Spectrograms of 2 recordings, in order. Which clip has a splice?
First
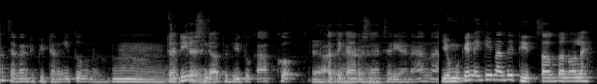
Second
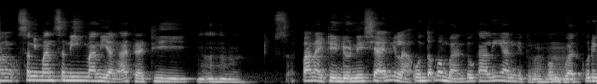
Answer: first; 1 cut; at 4.3 s

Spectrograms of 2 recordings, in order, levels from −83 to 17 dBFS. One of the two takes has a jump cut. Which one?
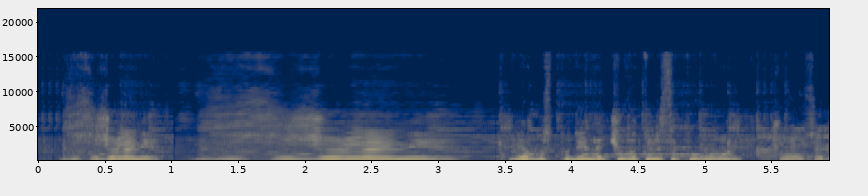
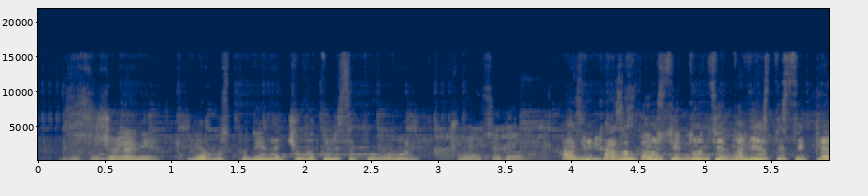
second; 2 cuts; at 1.0 s, 3.8 s

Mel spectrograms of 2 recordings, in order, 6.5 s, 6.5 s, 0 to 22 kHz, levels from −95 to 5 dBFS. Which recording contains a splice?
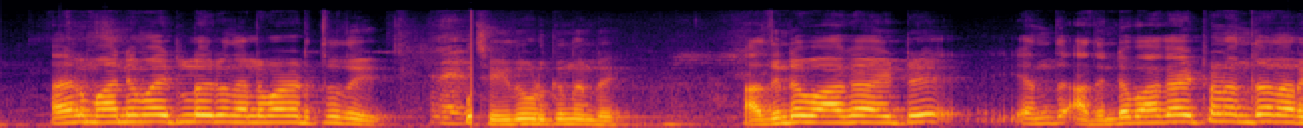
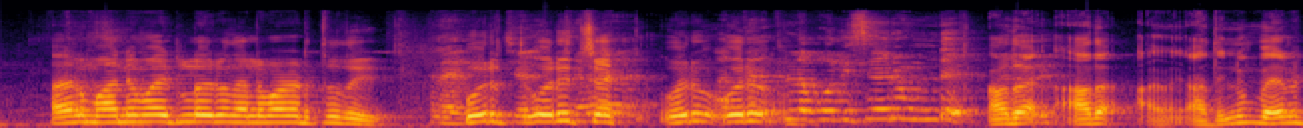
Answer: first; 1 cut; at 2.4 s

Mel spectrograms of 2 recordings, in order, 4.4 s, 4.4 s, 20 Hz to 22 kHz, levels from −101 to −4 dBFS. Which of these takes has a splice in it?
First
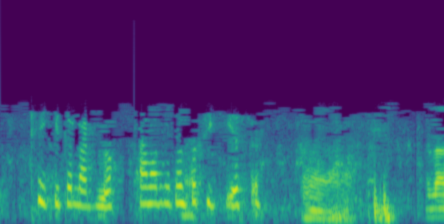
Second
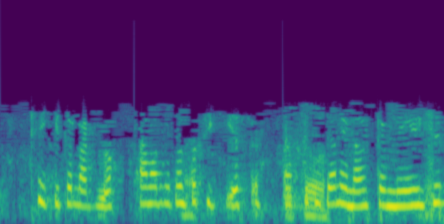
second; 1 cut; at 2.6 s

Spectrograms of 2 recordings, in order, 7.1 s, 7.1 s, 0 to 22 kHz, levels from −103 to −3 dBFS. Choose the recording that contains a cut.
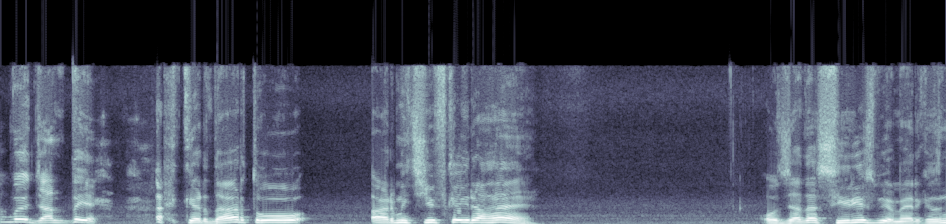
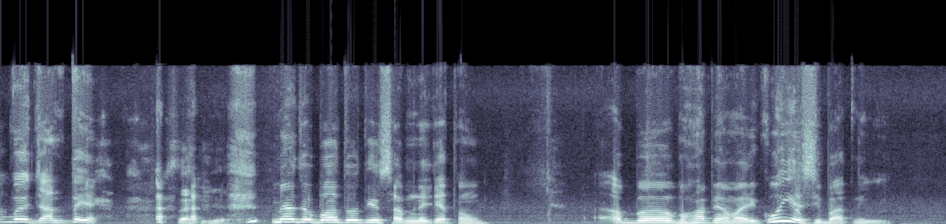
first; 1 cut; at 1.3 s

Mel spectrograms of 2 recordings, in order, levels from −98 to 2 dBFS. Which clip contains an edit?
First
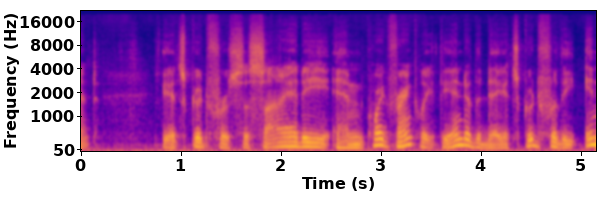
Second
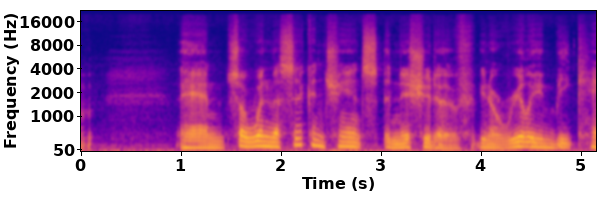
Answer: second; 1 cut; at 1.4 s

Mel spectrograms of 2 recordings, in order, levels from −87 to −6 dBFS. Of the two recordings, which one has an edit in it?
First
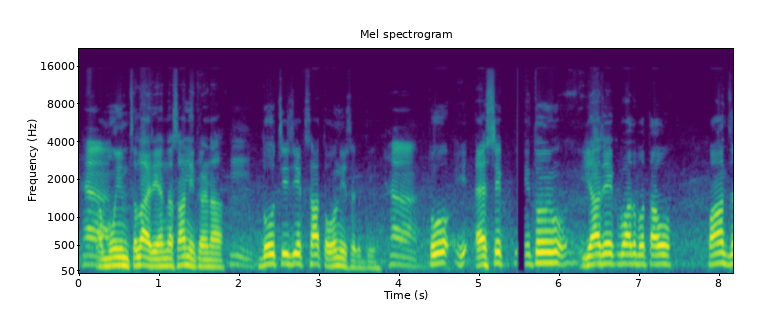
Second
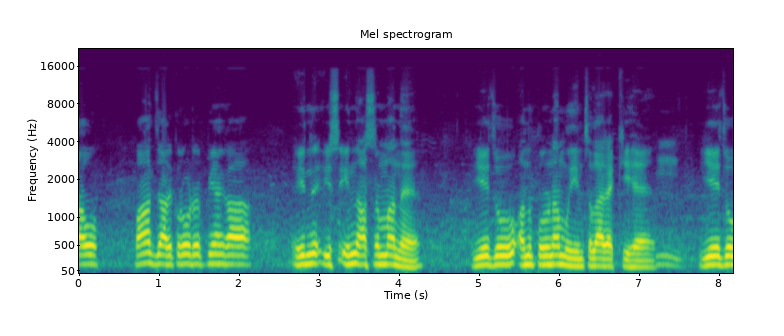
first; 1 cut; at 5.5 s

